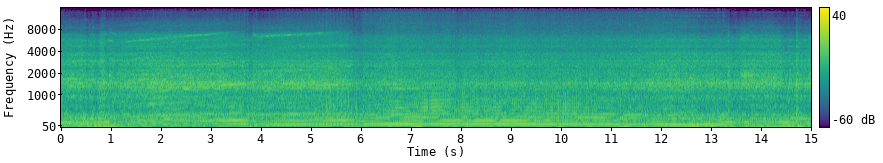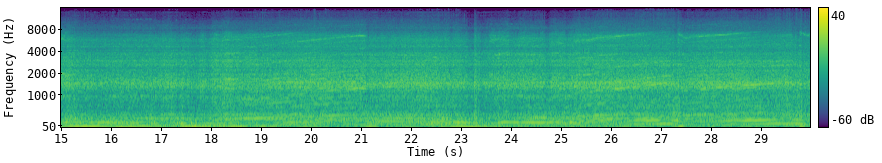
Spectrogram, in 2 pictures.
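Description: BMW 2002 ti race car's four-cylinder engine at racing revs, heard from inside the cabin. The pitch climbs and drops back with each gear change, holds steady for several seconds, and falls away about a third of the way in before climbing again.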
